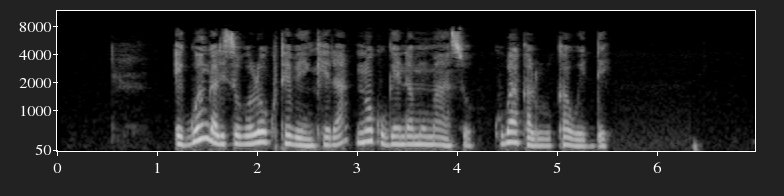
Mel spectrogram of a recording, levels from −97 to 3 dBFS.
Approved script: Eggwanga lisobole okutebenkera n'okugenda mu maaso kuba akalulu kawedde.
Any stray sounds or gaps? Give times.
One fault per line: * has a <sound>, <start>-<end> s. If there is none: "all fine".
all fine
